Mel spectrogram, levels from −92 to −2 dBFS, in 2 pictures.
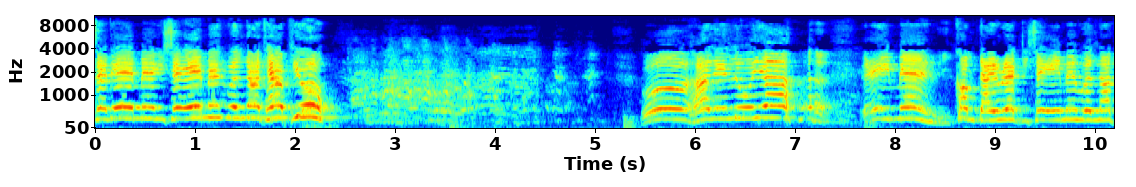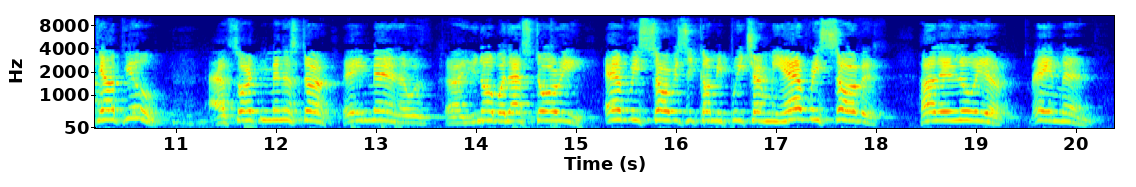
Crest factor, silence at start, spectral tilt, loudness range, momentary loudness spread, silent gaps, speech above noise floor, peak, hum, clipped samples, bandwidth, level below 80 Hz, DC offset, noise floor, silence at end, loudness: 24 dB; 0 s; -1.5 dB/octave; 5 LU; 18 LU; none; 28 dB; -2 dBFS; none; under 0.1%; 10.5 kHz; -66 dBFS; under 0.1%; -54 dBFS; 0.25 s; -24 LUFS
